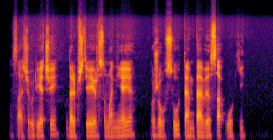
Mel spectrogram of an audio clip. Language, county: Lithuanian, Alytus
